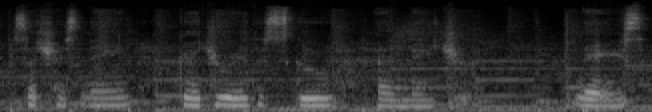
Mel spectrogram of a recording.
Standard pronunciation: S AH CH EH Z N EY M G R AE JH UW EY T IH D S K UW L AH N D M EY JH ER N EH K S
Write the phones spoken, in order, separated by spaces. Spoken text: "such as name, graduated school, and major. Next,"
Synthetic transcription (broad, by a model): S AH CH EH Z N EY M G R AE JH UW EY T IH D S K UW L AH N EY CH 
